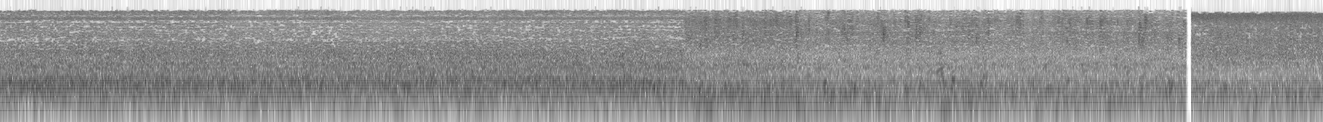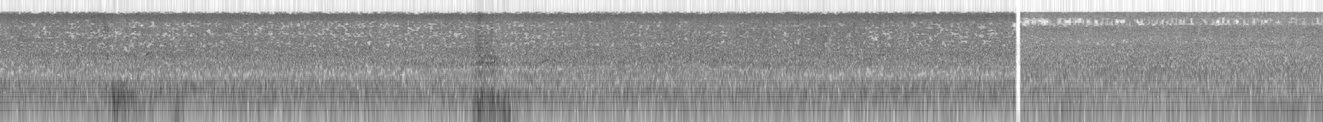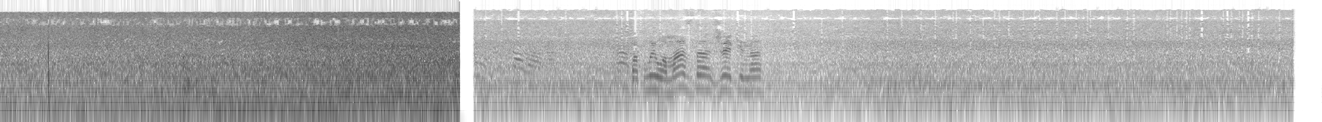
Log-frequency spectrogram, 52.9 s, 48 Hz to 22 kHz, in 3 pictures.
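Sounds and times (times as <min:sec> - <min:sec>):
heavy rain: 0:00.0 - 0:52.6
rushing floodwater: 0:00.0 - 0:52.6
low thumps: 0:23.9 - 0:24.8.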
